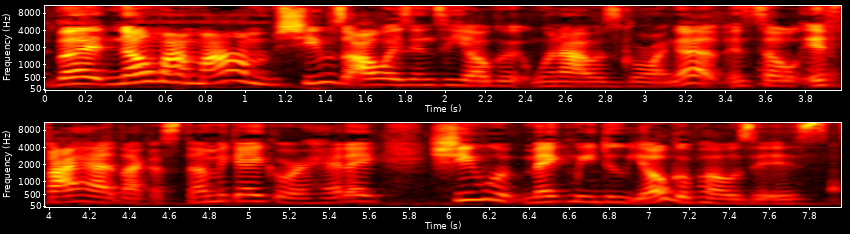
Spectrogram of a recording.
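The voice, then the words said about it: Slight twang accent. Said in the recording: “I kind of have a little bit of an accent, a little twang there”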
